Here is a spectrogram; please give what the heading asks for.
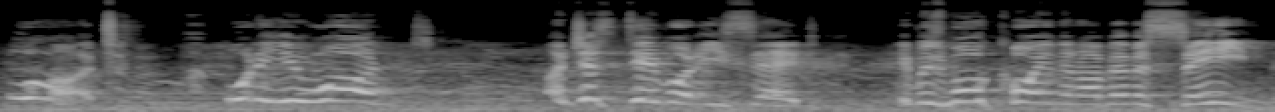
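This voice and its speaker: An actor playing a drunken, boastful but cowardly lowlife in a video game, with rough, blustering street talk. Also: male voice, animated, a little slow, crowd noise. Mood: panicked, pleading. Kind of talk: video game cutscene acting.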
